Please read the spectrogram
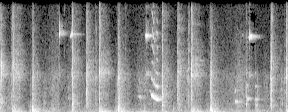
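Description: A carpet knee kicker is bumped over and over, a run of knocks about twice a second as it stretches the carpet toward the wall. A short falling squeal comes about halfway through.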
